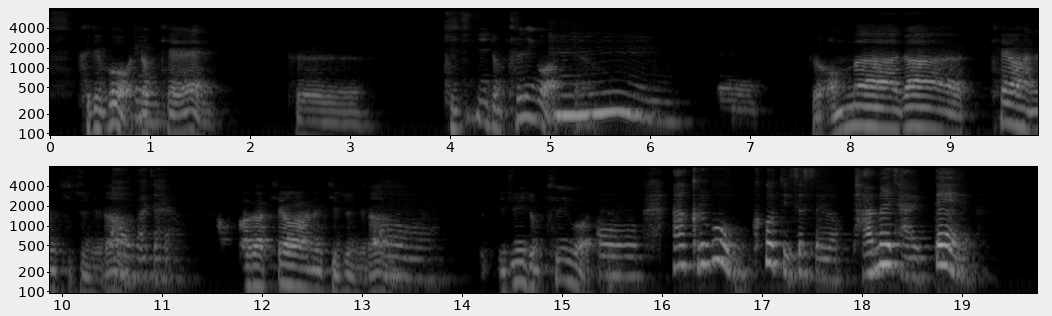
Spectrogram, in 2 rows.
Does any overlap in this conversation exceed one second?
No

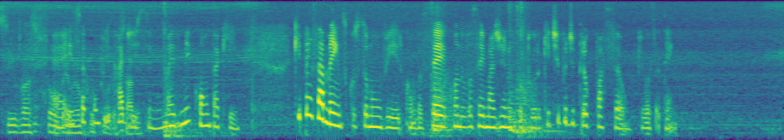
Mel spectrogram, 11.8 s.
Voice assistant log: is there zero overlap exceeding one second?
No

